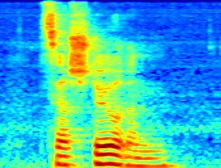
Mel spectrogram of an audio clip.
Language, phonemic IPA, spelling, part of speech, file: German, /t͡sɛɐ̯ˈʃtøːʁən/, zerstören, verb, De-zerstören.ogg
- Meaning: 1. to destroy, demolish, devastate, eliminate 2. to dispel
